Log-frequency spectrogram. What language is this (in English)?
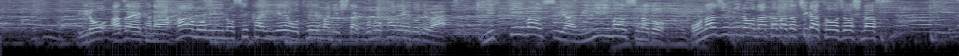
Japanese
